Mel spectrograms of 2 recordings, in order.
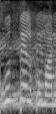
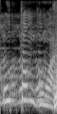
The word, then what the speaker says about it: উত্তম কুমার: শ্রী শ্রী উত্তেল কুমার নয়, বলো উত্তম কুমার।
